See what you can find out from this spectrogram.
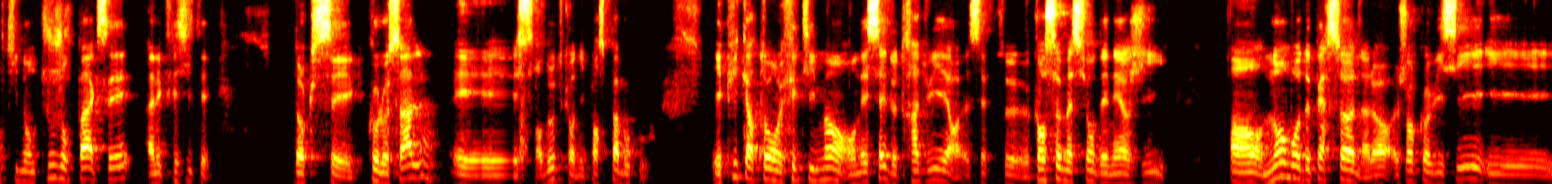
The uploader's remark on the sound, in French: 21 janvier 2022 en visio.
